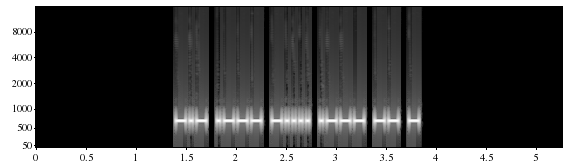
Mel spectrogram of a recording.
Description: Morse code, heard as a keyed tone, about 34 wpm, 700 Hz. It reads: KJ6JMT
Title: USA Call Signs - 6 Characters - 35wpm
